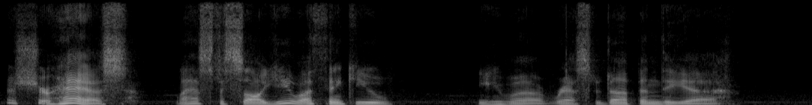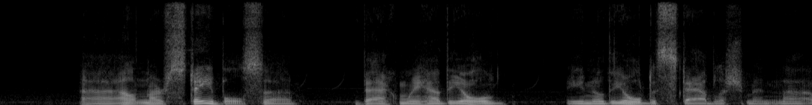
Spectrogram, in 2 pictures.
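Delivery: put-on old innkeeper welcoming a returning guest. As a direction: greet an old friend cheerfully. Innkeeper voice held.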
